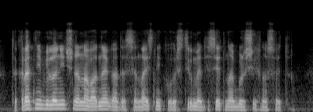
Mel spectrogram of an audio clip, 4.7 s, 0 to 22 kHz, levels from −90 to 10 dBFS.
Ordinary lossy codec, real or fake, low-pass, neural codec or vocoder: Opus, 24 kbps; real; 7.2 kHz; none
